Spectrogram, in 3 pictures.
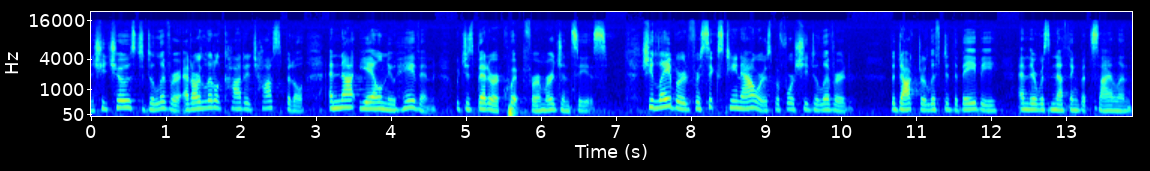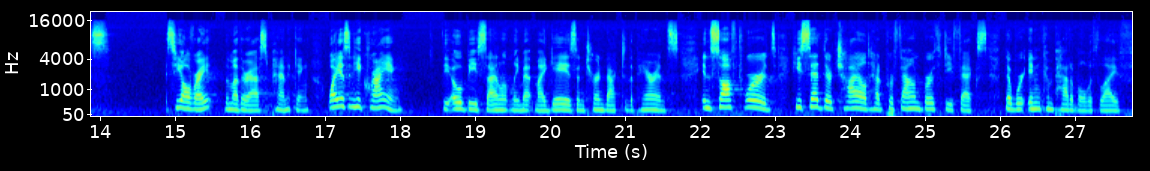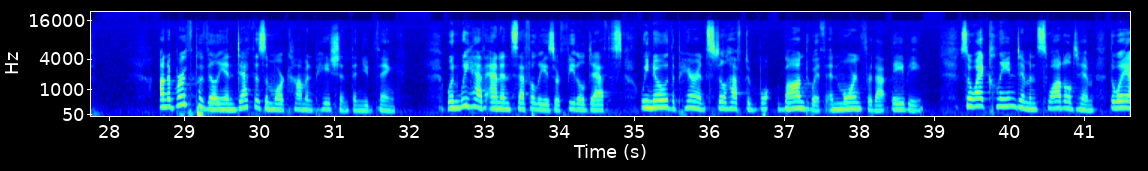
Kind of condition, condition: setting, live audience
